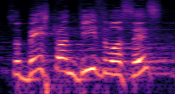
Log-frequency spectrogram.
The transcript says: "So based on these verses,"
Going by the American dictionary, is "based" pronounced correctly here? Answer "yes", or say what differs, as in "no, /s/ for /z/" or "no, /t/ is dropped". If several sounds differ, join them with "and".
yes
